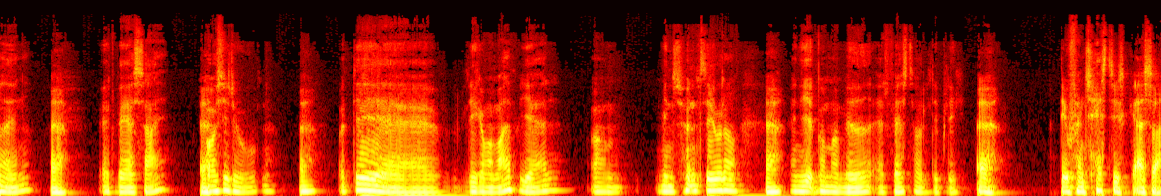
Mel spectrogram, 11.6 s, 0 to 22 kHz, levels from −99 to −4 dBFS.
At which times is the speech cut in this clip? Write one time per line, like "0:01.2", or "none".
none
